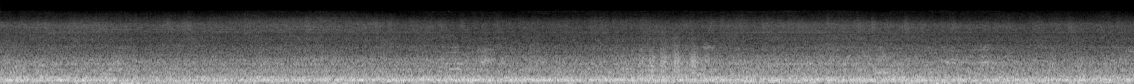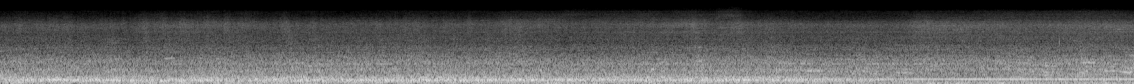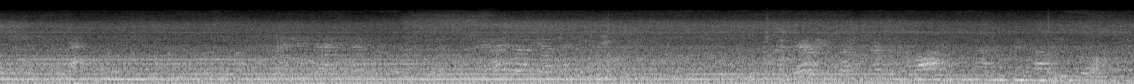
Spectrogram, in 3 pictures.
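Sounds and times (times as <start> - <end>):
higher hum: 0.0 - 34.0
ship machinery rumbling: 0.0 - 34.0.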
